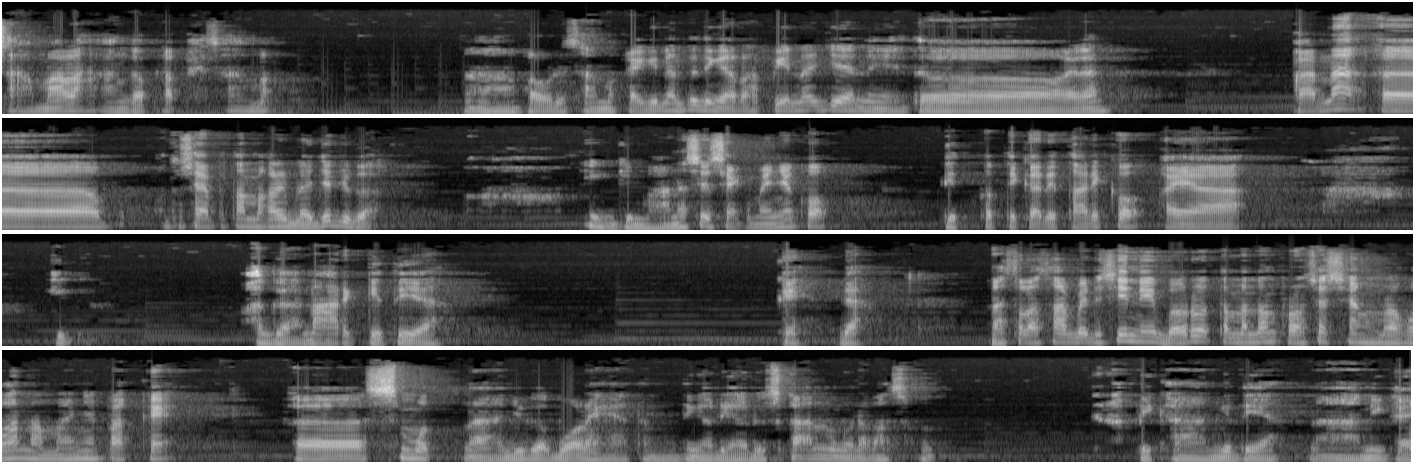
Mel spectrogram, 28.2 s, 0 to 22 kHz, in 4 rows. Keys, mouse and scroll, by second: 0.4-1.7 drag, 1.7-2.8 middle drag, 3.7 click, 6.0 middle click, 7.1-8.1 drag, 8.2 middle click, 9.5 click, 11.2 middle click, 12.7 click, 14.9 middle click, 15.5 scroll down 1, 15.9 middle click, 17.0 click, 17.4 click, 18.0-19.1 middle drag, 20.2 scroll up 1, 23.6 click, 25.6 click, 27.1 middle click, 27.8 scroll up 1.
